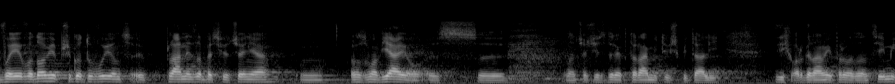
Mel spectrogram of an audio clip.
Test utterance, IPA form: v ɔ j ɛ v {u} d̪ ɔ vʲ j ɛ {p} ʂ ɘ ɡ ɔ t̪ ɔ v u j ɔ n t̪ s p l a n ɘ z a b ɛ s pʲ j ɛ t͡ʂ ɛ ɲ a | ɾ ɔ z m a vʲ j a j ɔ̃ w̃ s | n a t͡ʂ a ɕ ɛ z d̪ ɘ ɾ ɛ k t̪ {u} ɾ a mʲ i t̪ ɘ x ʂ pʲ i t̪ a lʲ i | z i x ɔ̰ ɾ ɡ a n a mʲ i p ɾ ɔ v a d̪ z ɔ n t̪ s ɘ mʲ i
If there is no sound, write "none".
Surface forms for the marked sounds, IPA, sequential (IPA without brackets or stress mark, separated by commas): ɔ, p, ɔ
